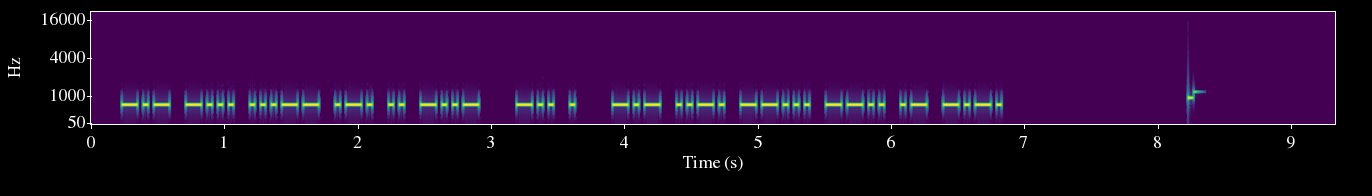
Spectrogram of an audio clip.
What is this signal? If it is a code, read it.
Morse code, heard as a keyed tone, about 30 wpm, 700 Hz. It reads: KB3RIX DE KF7ZAC
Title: USA Callsign DE Callsign - 6 Characters - 30wpm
